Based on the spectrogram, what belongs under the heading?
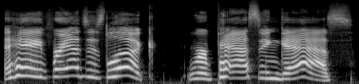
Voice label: gas tanks, teengirl, voice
